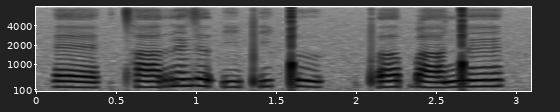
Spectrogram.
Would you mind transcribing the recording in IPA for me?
ɛ | tʰ a r ɛ̃ z ɘ ʔ i pʼ i ǃ ɯ | pʼ ɐ ɓ a ŋ͡ǃ ɛ̃

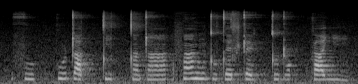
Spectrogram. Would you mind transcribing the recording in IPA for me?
f u kː u ʈ a tː i tː ã ʈ ã | f ã ɣ ũ tʷ ɛ t̪ ɛ s ʈ ɛ y̯ tː u ɖ ɔ kː a ʎ i

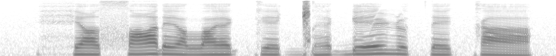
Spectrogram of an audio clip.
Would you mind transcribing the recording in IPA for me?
h e sˤ a ɾ e lˠ ɛ k e ɡ͡ǁ ɛ ɠ e ɳ ɵ t ɾ e k a

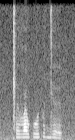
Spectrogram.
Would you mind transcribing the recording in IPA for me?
ǁ e v æ u̯ p u y̯ p i ɡʲ e

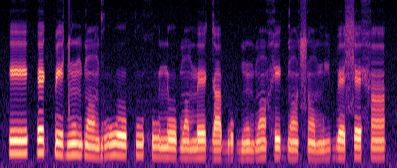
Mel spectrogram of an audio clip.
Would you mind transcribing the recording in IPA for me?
e˦ | ɛ˦ k͡p e˧ d ũ˧ ɡ͡b ɔ̃˨ ɡ u˨˦ w o˧ k u˧ h u˨ n o˨ b ɔ̃˨ m ɛ˨ ɡ a˨ b o˨ ɡ͡b ũ˨ b ɔ̃˧ h e˧ ɡ͡b ɔ̃˨ s ɔ̃˨ m i˨˦ b ɛ˧ s ɛ˦ h ã˦

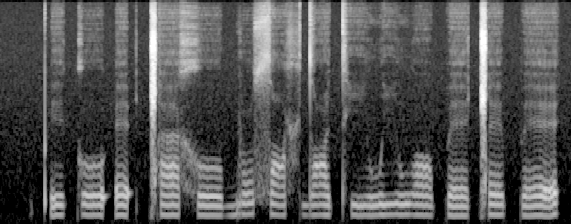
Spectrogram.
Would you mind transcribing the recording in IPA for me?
pʼ ɪ k o ʔ ɛ ʔ ǁ a x o b u sˤ ɛ x dˤ i tʰ i w i w ɔ p ɛ ǁ ɛ p ɛ

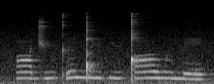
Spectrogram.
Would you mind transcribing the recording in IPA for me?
ɑː d͡ʒ yː kʼ ø ŋ͡ǃ yː ɓ yː ǃ ɑː w ɯ m e

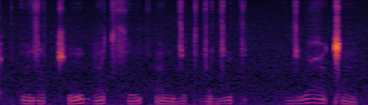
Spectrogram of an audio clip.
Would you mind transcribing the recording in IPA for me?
tˤ ẽ zʲ o tˤ t͡ʃʼ õ lʲ b a c sˤ õ t͡sʼ a nʲ dʲ a c d ɐ dʲ ɨ tʲ | dʲ u ʕ ɐ ǁ a

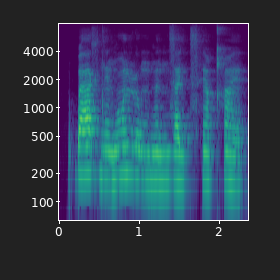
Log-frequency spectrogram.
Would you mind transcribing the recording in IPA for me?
ɓ a x d ɛ̃ ɡ ɔ̃ lʲ ɭ o m b œ̃ d n z a lʲ t͡sʰ ɛ̃ qʰ ɛ̃

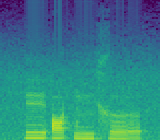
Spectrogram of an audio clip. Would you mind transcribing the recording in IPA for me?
e ʔ ɑ k͡p ĩ x ə

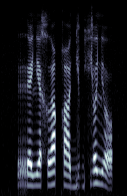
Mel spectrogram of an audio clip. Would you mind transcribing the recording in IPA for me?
r ɛ lʲ a x ɤ q ɤ bʲ ɔ b fʲ ɔ lʲ ɔ

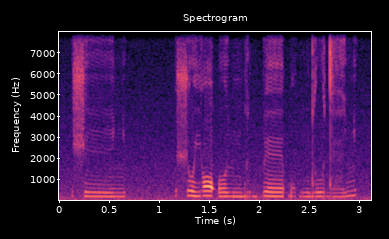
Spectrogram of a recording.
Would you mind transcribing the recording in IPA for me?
ʃ iː ʎ | ʃ ʊ j ɔ ʔ ʊː ʎ m b i b ɓ eː ɓ ɔ̤ b n d uː d ɛ̤ ʎ

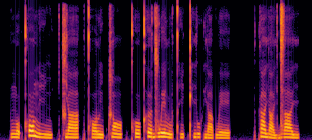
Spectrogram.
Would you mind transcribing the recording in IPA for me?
n̪ o˨ ʔ kʰ ɔ˦ n̪ i˨˩ ŋ | t͡ɕ j a˧ | t̪ʰ ɔ˧ l ĩ˨ p̚ t͡ɕ ɔ̃˥˧ | kʰ o˧ kʰ ə˥˧ d͡z w e˦ l u˨˩ t̪ʰ i˨ t̚ kʰ j u˧ k j a˨˩ p w e˨˩ | k a˥˧ j a˨˩ j d͡z a˥˧ j

